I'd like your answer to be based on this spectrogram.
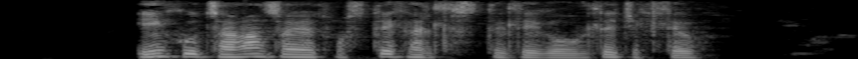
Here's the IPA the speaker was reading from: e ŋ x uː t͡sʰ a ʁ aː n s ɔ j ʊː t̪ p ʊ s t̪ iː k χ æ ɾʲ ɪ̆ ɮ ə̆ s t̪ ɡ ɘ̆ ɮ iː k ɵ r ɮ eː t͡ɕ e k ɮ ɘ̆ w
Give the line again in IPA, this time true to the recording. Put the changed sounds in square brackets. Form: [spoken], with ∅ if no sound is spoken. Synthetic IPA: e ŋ x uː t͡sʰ a ʁ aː n s ɔ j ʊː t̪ p ʊ s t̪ iː k χ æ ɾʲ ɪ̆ ɮ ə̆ s t̪ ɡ ɘ̆ ɮ iː k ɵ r ɮ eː t͡ɕ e [x] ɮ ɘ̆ w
